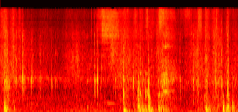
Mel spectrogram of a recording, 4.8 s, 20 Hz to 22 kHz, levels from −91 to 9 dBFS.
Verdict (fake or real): real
